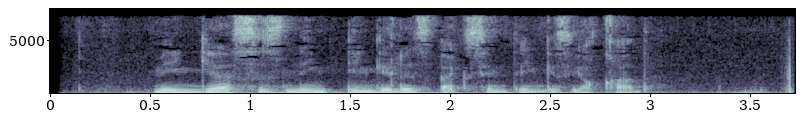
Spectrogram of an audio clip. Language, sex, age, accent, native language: Uzbek, male, 18-24, Qashqadaryo, Uzbek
